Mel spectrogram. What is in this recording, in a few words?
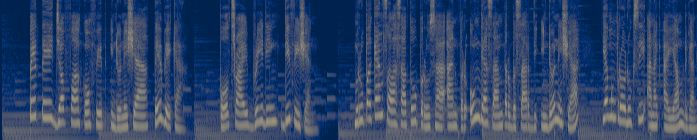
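Indonesian formal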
